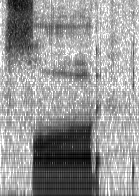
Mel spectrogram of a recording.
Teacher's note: জিব্বার আগা সামনের নিচের যে সামনের দাঁতগুলো আছে তার নিচের দুই দাঁতের প্যাট ও আগার সাথে লাগাইয়া সদ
